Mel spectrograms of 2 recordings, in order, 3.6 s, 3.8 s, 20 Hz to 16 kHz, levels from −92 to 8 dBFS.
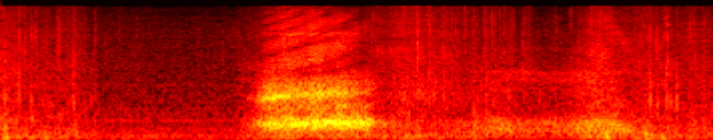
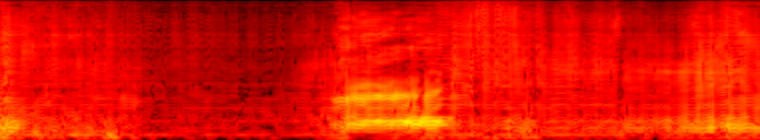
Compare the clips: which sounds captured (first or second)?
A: first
